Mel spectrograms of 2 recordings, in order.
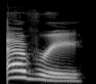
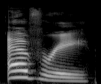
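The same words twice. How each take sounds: Both takes have the same delivery.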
